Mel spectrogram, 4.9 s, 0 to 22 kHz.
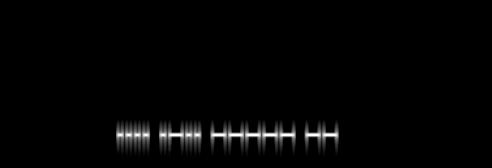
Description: Morse code, heard as a keyed tone, about 28 wpm, 700 Hz. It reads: HL0M
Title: DXCC-100 Call Signs - 4 Characters - Repeated 3x - 28wpm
